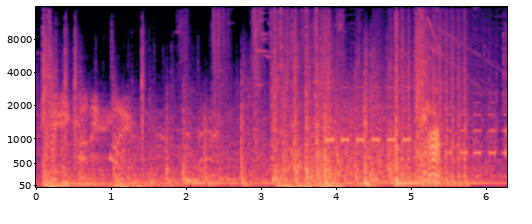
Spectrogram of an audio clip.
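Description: Rapid gunfire bursts and sharp impacts from Halo Infinite combat, close and loud, with repeated shots and explosions plus some voices mixed in.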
